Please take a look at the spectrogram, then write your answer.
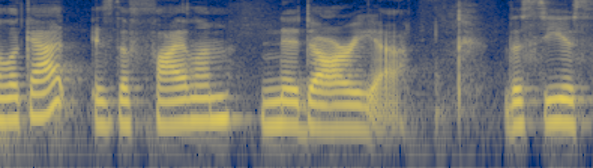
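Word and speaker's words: Cnidaria: at is the phylum nedaria the sea is silent on there it starts with a c but it's pronounced nadaria what is that you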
